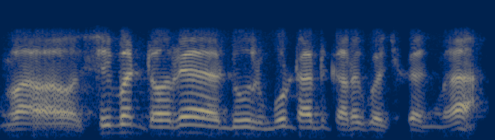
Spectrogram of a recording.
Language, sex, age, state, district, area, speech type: Tamil, male, 60+, Tamil Nadu, Krishnagiri, rural, conversation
